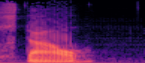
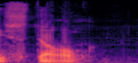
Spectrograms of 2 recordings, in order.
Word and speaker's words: Stowell: Harrison Marshall Stowell, rhymes with owl. Western Pennsylvania is known for having a lazy mouth. Here in Portland, I go by Stull.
